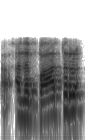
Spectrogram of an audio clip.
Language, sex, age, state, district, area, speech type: Tamil, male, 45-60, Tamil Nadu, Krishnagiri, rural, conversation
